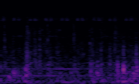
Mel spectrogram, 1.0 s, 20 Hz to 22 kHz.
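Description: Horses pulling a cart in Kingdom Come Deliverance 2 clop along in a steady, soft rhythm of hoofbeats, close and low in level.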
